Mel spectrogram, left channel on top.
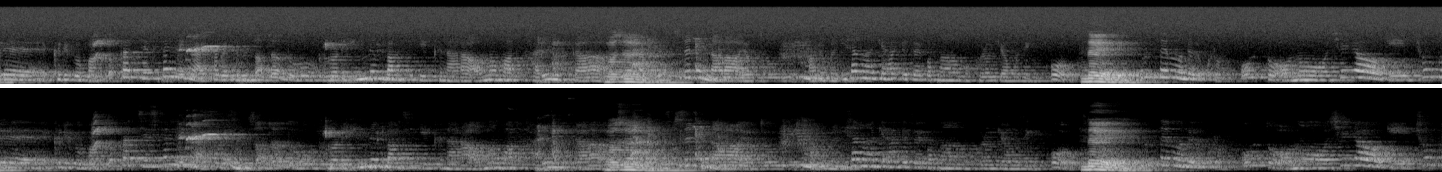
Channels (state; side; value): noise; left; hiss, 10 dB below the sound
